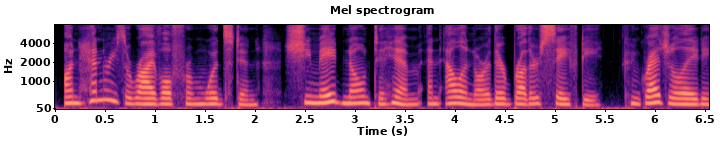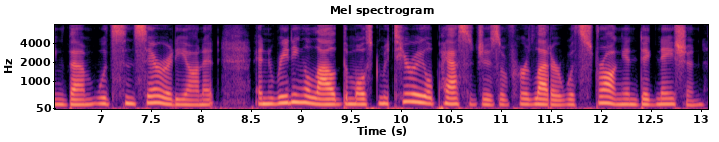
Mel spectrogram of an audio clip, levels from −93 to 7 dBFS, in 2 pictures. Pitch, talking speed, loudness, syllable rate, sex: 200 Hz, 155 wpm, -18 LUFS, 5.0 syllables/s, female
